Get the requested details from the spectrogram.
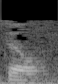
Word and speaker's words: stele: At an article where there's a stele found cracked. – Stele or stele also. That's another. You can pronounce it either way.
